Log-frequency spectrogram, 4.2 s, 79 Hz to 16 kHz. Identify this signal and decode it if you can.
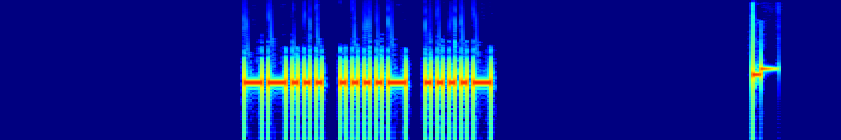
Morse code, heard as a keyed tone, about 40 wpm, 700 Hz. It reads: 744
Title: Numbers - 3-Digit 40wpm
